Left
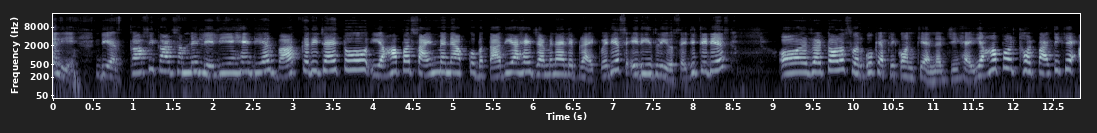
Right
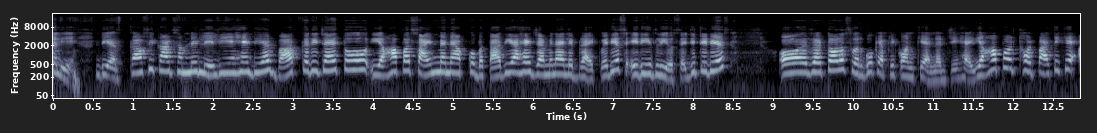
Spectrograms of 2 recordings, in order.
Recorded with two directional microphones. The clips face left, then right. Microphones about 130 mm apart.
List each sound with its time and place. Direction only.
0.0 s a woman's voice: 50° right (ahead or behind); by 10.1 s 20° right (ahead or behind)
10.1 s a woman's voice: 5° right (ahead or behind)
